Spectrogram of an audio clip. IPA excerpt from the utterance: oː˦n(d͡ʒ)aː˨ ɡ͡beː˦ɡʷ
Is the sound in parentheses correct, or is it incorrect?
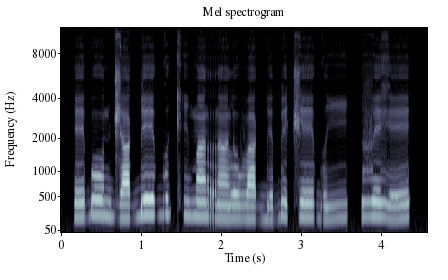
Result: correct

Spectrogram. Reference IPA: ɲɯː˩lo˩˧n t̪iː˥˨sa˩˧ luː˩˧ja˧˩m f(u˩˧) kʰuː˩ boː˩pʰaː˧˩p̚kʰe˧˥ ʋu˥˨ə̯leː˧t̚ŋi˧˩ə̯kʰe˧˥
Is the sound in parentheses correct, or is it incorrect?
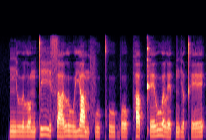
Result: correct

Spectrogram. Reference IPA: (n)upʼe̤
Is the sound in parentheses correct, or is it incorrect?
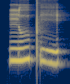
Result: correct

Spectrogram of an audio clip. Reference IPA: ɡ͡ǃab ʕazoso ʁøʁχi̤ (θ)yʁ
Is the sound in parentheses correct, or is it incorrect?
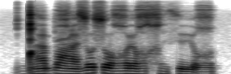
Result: correct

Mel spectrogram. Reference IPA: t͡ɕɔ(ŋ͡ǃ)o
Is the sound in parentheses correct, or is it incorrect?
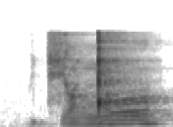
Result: correct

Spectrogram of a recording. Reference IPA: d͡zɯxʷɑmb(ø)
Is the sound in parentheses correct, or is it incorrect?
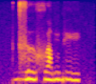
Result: incorrect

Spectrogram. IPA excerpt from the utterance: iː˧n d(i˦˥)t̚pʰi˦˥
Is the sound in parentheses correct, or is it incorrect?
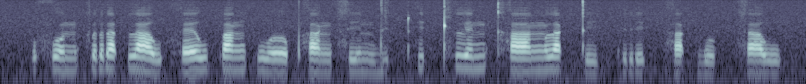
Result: correct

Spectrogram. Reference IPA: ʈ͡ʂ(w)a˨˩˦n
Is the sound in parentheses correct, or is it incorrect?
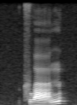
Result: correct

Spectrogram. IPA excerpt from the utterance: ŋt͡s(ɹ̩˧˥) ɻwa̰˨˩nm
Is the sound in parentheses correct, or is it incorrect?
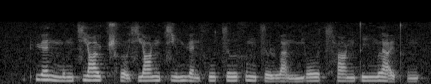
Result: incorrect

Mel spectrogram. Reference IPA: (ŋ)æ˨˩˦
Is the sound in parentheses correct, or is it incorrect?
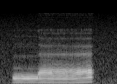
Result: incorrect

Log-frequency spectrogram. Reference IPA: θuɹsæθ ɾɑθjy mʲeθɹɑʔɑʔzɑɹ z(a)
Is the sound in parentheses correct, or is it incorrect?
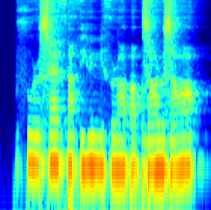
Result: incorrect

